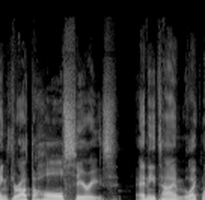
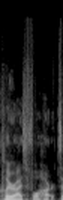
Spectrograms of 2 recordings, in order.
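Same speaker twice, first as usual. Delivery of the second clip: quiet, understated, low-key hushed delivery; 6 semitones lower, 4 dB quieter than usual. Retelling the end of a speech to a losing team: imitating a quiet delivery. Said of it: "he just quietly goes".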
